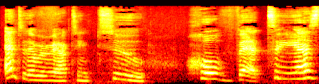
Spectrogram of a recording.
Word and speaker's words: Hov1: today we reacting to whole fat so yes thank you for letting me know how to pronounce this because I was like homework 1 but anyways it so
